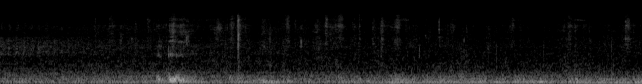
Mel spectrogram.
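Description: Footsteps across a muddy concrete farmyard over a low steady rumble, with one brief low sound about one and a half seconds in.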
